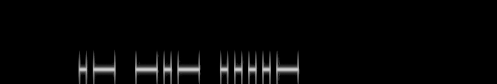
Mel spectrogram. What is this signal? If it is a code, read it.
Morse code, heard as a keyed tone, about 17 wpm, 700 Hz. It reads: AK4
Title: Callsign Prefixes for Top 25 DXCC - 17wpm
